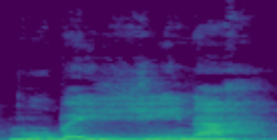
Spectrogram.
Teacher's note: یہ جب گول تا کے اوپر وقف آتا ہے نا، یہ والی جو تا ہے یہ تمربوطہ تا ہوتی ہے، اس کے اوپر جب ہم وقف کریں گے تو پھر ہم تا کو سائلنٹ پڑھیں گے، تا کی آواز نہیں ہوتی، پھر یہ ہا کی آواز دیتی ہے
